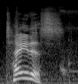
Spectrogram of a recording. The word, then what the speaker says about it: Titus: Are you a Tetus person or a a Ted or a Tetus? Titus person. Tetus or Titus? Oh, is there like Do people really say it like Tetus? It's Titus.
